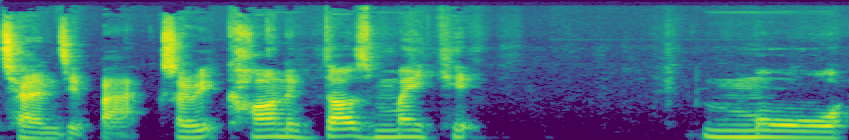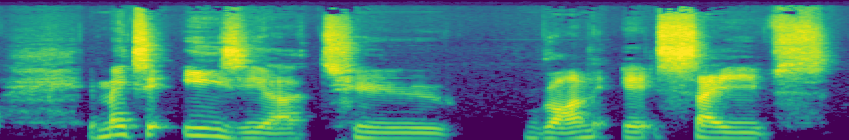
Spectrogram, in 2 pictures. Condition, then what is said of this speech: Stuttering. Because I fought for my speech a lot of the times as well.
